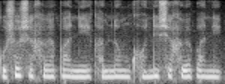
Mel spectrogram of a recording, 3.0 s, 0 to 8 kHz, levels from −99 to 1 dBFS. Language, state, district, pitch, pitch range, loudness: Sumi, Nagaland, Kohima, 180 Hz, 175-190 Hz, -14 LUFS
